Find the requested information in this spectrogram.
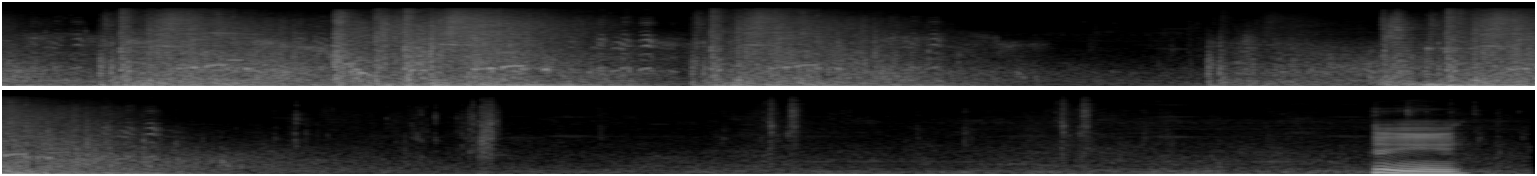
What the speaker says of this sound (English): I get shot from the top of the tree.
